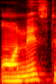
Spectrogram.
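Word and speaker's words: honest: उसी तरह से देखिए, अगर ऑनेस्ट लिखा गया है, ऑनेस्ट, तो आपको पता है कि इसमें एच साइलेंट होता है, इसको हम क्या प्रोनाउंस करते हैं, ऑनेस्ट, इसको हम कहते हैं ऑनेस्ट।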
